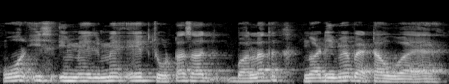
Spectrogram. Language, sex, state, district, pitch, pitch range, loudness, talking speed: Hindi, male, Uttar Pradesh, Shamli, 160 Hz, 150-175 Hz, -14 LUFS, 175 wpm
